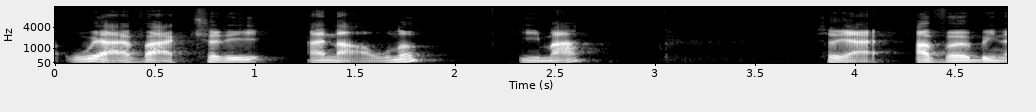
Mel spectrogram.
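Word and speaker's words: 今: Yeah, this one is clearly simply ima accented on the first uh mora the first syllable uh which means now now the present time uh and so on.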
